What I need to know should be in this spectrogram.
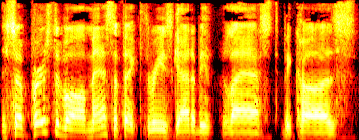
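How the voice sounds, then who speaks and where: A man's voice: medium pitch, expressive, measured pace, no echo. A man co-hosting a podcast, bantering in a joking, mock-serious way. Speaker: podcast co-host. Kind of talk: casual comedic chat. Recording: dull lo-fi audio.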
